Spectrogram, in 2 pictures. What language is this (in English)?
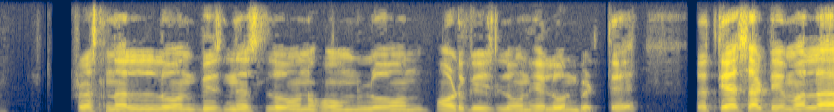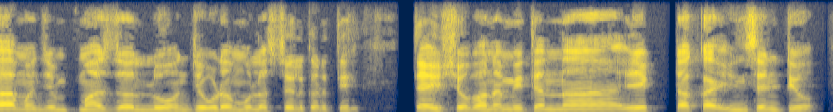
Marathi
